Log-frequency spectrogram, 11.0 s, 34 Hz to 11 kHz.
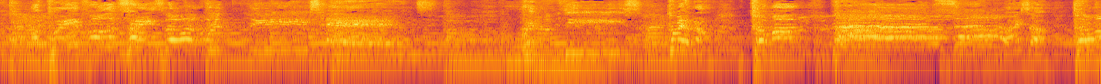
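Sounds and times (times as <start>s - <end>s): acoustic guitar: 0.0s - 11.0s
person singing pop-rock: 0.0s - 11.0s.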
